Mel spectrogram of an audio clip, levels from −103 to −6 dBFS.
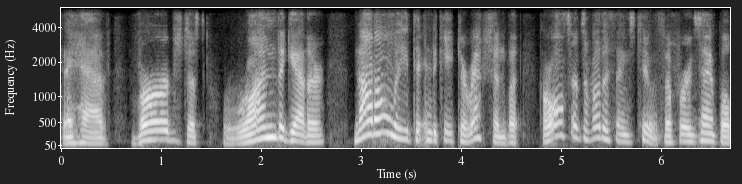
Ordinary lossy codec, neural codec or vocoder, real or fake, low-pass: Opus, 32 kbps; codec, 44.1 kHz, 2.6 kbps, DAC; fake; 5.4 kHz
